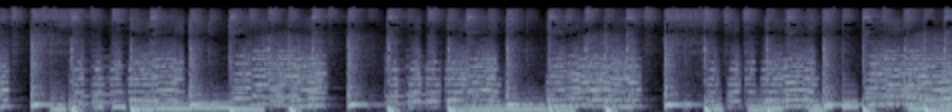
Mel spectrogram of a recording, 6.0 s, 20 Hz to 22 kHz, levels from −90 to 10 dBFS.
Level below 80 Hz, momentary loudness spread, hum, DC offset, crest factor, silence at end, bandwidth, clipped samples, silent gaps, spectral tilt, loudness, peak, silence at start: -38 dBFS; 4 LU; none; under 0.1%; 16 dB; 0 s; 17 kHz; under 0.1%; none; -5 dB/octave; -28 LUFS; -10 dBFS; 0 s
